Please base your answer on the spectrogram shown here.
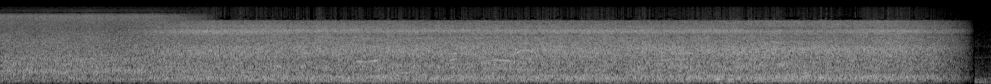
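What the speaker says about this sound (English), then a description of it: "You can see the muddy water racing underneath this bridge." Muddy floodwater from a flooded brook racing under a bridge in downtown Brattleboro, Vermont, a loud, dense, continuous roar that holds steady before cutting off abruptly at the end.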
